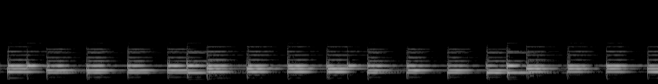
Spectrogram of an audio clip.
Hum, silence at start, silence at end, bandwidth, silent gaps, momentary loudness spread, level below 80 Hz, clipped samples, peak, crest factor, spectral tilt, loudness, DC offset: none; 0 s; 0 s; 2.8 kHz; none; 5 LU; under -90 dBFS; under 0.1%; -18 dBFS; 14 dB; -1.5 dB/octave; -32 LUFS; under 0.1%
